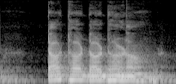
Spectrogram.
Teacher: टवर्ग, मुंह में मूर्धन के पास जीभ टकराती है।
